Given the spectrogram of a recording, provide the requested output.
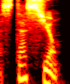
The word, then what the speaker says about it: station: Le T de direction se prononce S. La direction. La station.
